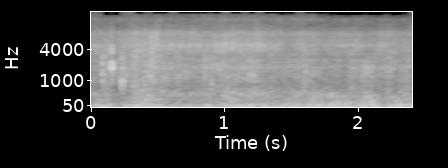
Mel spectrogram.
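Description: Wind buffeting the action-camera microphone over the rumble of mountain-bike tyres on a rough dirt trail, with scattered clicks and rattles from the bike.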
